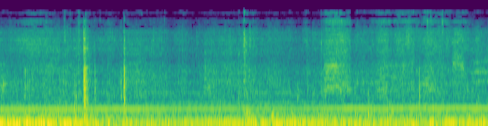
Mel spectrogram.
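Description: Passenger train carriage running along the track, heard from inside: a steady low rumble with a constant hum, and a few sharp creaks and clicks from the carriage, two of them about a second in.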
